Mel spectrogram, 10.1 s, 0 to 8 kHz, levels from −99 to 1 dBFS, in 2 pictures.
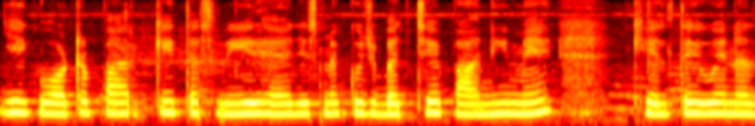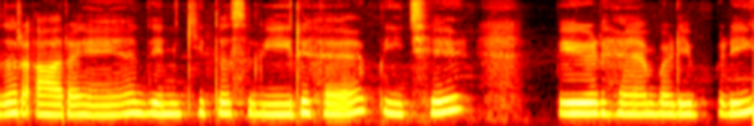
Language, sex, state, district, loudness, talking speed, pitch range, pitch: Hindi, female, Jharkhand, Deoghar, -16 LUFS, 155 wpm, 205-220 Hz, 215 Hz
